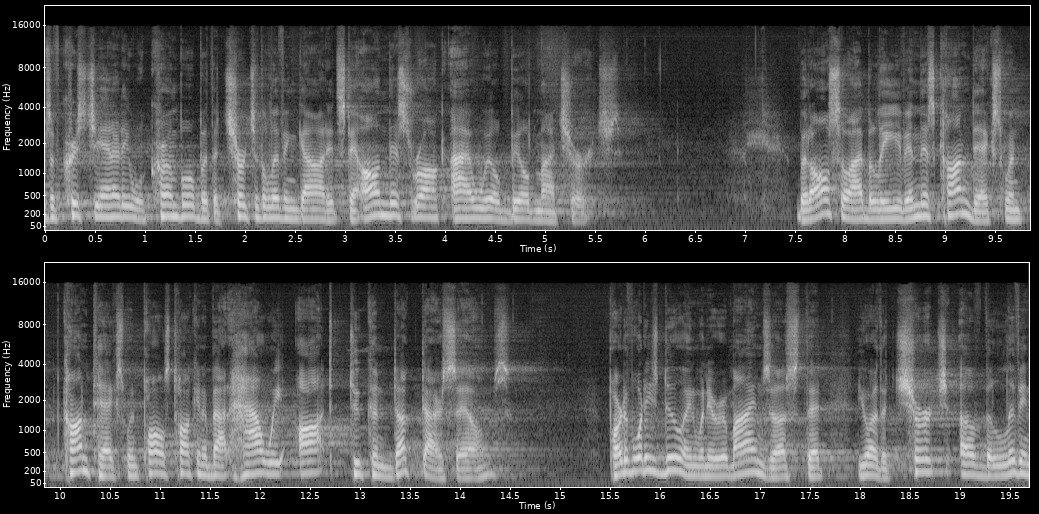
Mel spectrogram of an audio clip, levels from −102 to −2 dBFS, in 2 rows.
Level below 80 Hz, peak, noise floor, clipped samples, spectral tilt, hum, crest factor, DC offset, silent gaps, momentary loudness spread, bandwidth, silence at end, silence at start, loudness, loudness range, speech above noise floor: -66 dBFS; -6 dBFS; -59 dBFS; under 0.1%; -4.5 dB/octave; none; 18 dB; under 0.1%; none; 7 LU; 16 kHz; 0 s; 0 s; -23 LUFS; 4 LU; 37 dB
